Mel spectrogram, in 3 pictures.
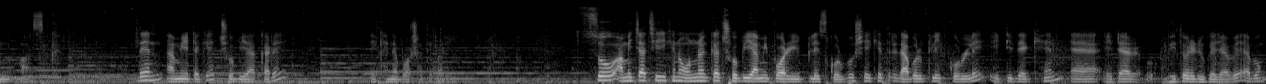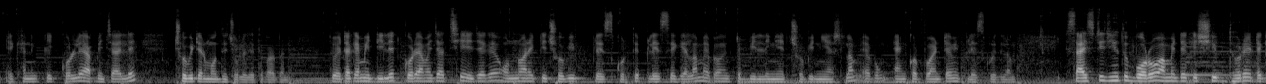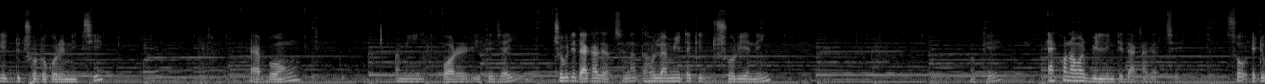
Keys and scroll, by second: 18.4 Delete, 34.5 shift+Left.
